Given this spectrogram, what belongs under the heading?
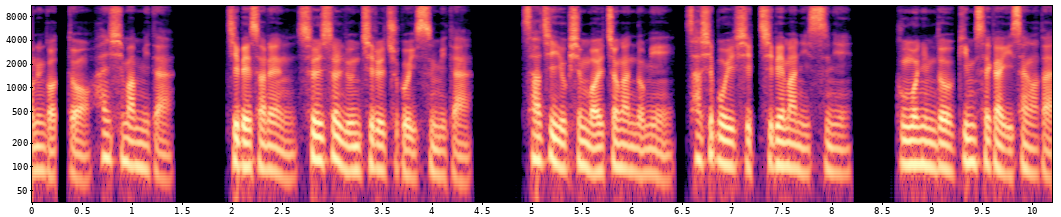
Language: Korean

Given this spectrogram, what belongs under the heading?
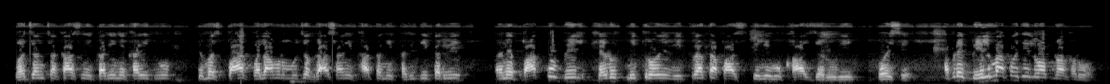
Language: Gujarati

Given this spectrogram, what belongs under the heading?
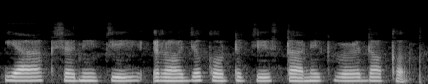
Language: Marathi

